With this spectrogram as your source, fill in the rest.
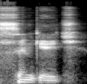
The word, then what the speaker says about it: Cengage: Okay, so you have two special cases, one for Starbucks and one for how do you pronounce this? Cengage.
